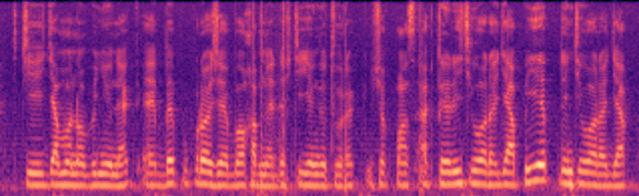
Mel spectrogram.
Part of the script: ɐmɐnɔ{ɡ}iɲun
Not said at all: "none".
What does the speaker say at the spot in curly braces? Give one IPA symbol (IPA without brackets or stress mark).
b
